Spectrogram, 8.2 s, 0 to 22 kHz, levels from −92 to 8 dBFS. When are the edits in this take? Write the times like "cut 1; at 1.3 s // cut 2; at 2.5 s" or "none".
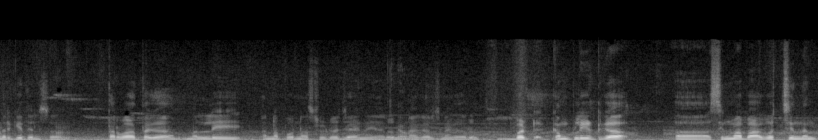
cut 1; at 4.9 s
